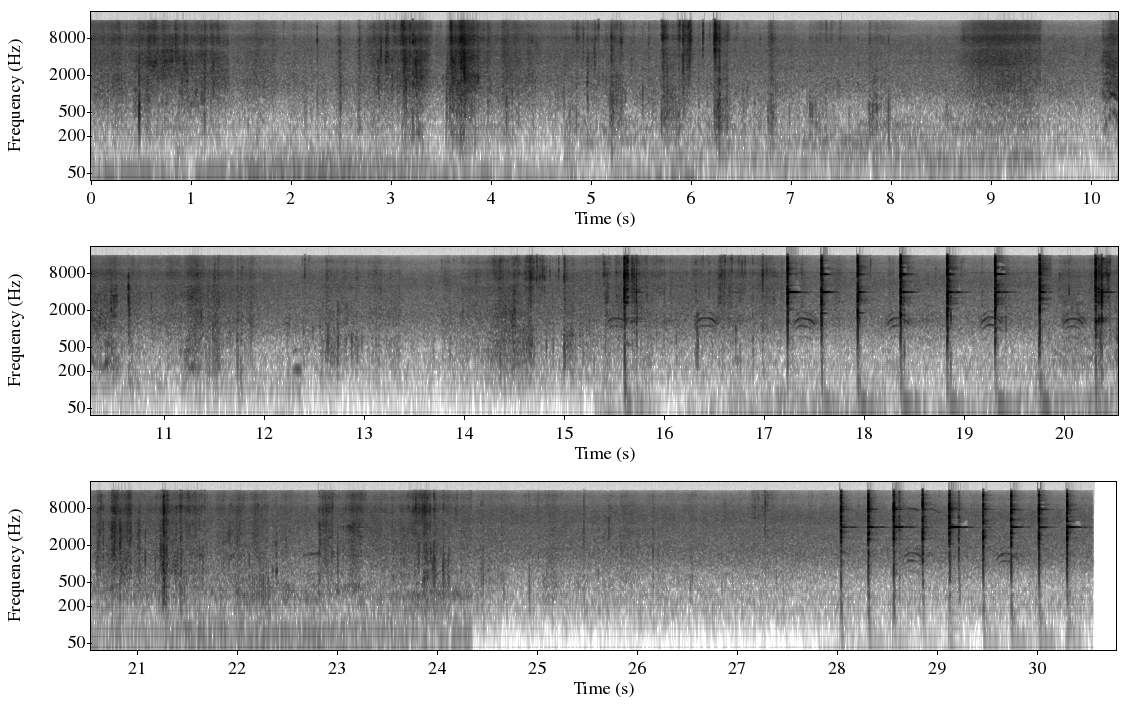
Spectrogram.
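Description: Tent fabric and poles rustling and knocking as the tent is handled, then a hammer driving metal tent pegs into gravel. The hammering comes as a run of sharp, ringing metallic strikes, two or three a second, from about halfway through, and a second quick run near the end.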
